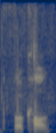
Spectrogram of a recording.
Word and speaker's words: Foucault: Foucault, am I pronouncing it correctly? Yeah, Foucault pendulum.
